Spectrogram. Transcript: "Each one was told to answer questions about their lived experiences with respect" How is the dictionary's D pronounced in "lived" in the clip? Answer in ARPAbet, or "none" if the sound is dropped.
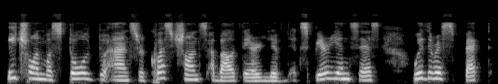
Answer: D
